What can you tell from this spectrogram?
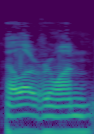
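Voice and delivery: ordinary talk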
